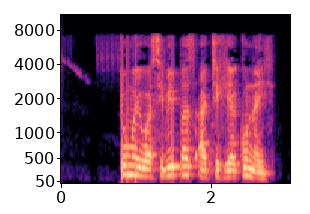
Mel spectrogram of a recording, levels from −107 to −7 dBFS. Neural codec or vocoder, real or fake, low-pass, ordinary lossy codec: none; real; 7.2 kHz; MP3, 48 kbps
